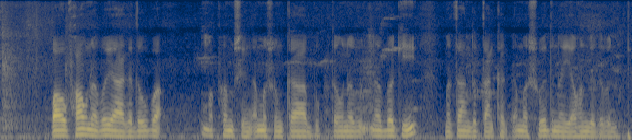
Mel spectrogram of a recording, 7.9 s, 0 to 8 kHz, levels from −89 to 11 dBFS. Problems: background sounds at intervals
